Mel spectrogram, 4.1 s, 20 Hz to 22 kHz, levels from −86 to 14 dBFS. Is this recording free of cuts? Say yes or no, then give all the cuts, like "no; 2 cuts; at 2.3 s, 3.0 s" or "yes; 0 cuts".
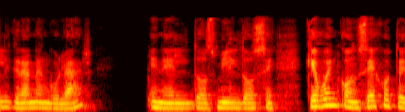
yes; 0 cuts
